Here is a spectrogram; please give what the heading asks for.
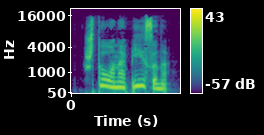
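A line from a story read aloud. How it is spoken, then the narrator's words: Whisper holding back tears. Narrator (Russian): прошептала я, кусая губы, чтобы не разреветься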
